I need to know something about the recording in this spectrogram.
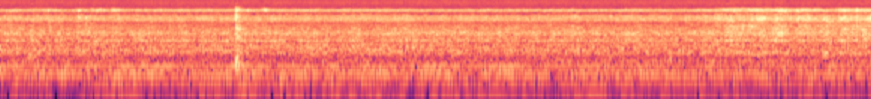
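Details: Whirlpool commercial/Maytag washer test run after replacing the stripped, worn clutch that caused grinding going from wash into spin: quiet, even motor hum with a faint whir, no grinding or scraping; running smoothly.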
